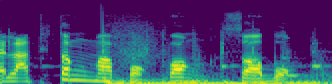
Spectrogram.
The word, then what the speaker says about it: Seobok: อะไร รู้ ไหม ครับ ผม อ่าน ว่า ศพ ออก ครับ จริง ๆ แล้ว นะ นี่ อ่าน ว่า ซอ บก นับ แล้ว ต่อ บก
